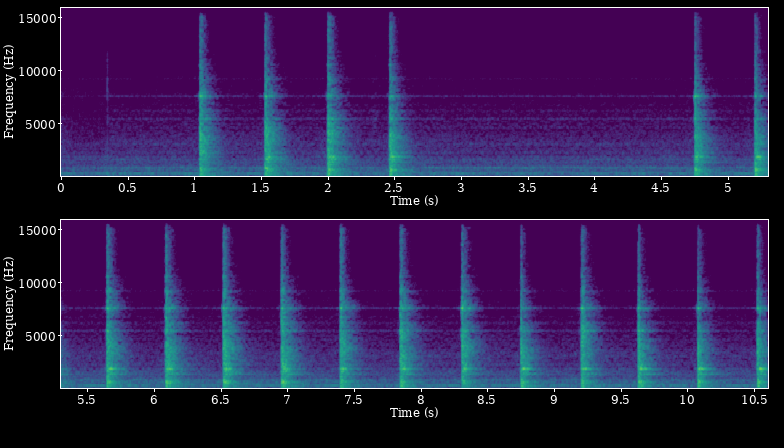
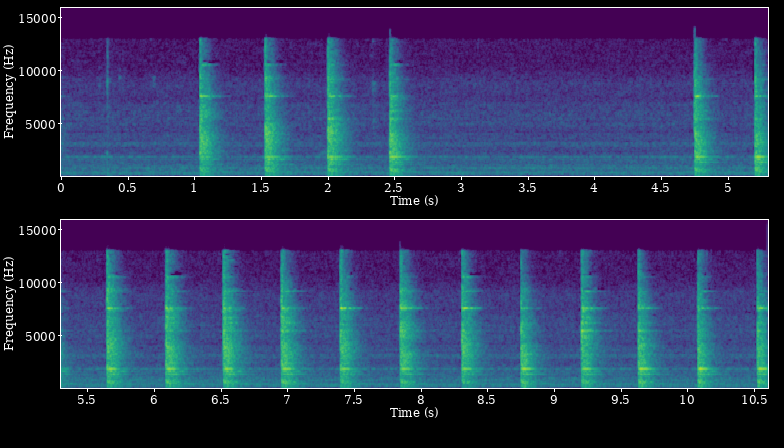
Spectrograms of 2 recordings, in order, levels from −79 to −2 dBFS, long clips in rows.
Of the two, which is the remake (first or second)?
first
